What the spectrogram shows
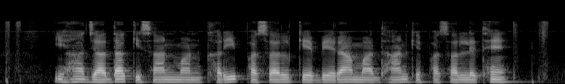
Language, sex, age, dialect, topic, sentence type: Chhattisgarhi, male, 25-30, Eastern, agriculture, statement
